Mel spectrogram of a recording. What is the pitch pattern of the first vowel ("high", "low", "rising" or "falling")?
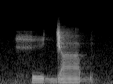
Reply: low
